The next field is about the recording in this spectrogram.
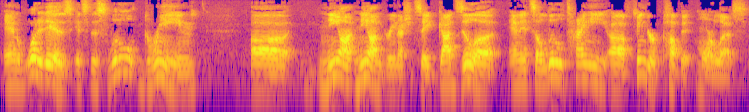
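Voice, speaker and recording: A hoarse young man rambling casually with many fillers as he reviews his toy figures. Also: mid-range voice, animated, takes it slowly, roomy sound.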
